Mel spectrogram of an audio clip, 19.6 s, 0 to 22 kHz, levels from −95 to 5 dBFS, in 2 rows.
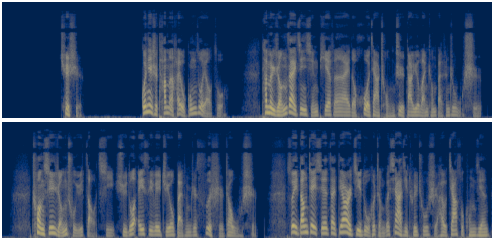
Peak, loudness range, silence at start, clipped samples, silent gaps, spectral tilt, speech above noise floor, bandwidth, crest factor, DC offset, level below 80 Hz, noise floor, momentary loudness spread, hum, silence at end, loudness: -8 dBFS; 6 LU; 1.15 s; under 0.1%; 14.93-15.03 s; -6 dB/octave; 37 dB; 16 kHz; 24 dB; under 0.1%; -58 dBFS; -67 dBFS; 15 LU; none; 0.05 s; -30 LUFS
